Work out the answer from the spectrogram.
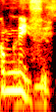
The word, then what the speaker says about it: Mni: So Frank's surname is Mni, M-N-I. I say, I ask him, so how do I pronounce it? He says, no, it's just like Umnisi.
